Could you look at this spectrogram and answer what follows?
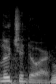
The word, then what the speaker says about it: luchador: Luchador.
